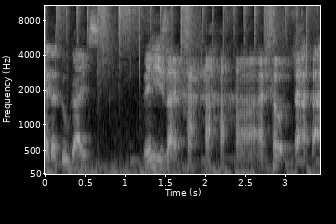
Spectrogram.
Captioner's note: maniacal laughter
